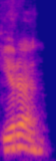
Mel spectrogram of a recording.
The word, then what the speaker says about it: Kira: That's just my name, and it pronounces like Right? Kira.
